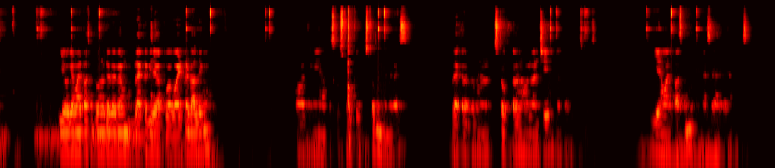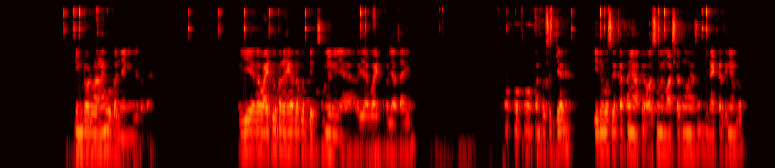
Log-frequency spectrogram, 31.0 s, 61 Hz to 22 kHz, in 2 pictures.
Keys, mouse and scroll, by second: 0.7 click, 0.7 v, 1.4 click, 3.7 click, 5.3 click, 7.6 click, 11.0 click, 11.6 click, 12.9-13.4 drag, 13.9-16.8 drag, 17.0 click, 19.2 click, 20.4-20.9 drag, 21.6 click, 23.0 ctrl+z, 24.3 ctrl+z, 26.2 ctrl+shift+z, 26.9 click, 28.7 shift+click, 29.6 shift+click.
